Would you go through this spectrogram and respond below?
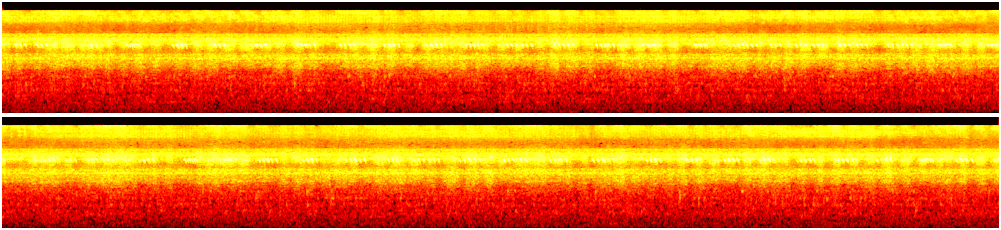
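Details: Crickets chirping at night: a dense, steady high-pitched chorus of overlapping trills. Individual chirps blur into a continuous shimmering hiss, with no other clear sounds.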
